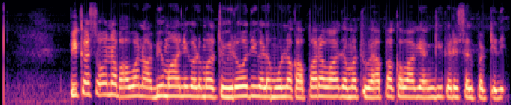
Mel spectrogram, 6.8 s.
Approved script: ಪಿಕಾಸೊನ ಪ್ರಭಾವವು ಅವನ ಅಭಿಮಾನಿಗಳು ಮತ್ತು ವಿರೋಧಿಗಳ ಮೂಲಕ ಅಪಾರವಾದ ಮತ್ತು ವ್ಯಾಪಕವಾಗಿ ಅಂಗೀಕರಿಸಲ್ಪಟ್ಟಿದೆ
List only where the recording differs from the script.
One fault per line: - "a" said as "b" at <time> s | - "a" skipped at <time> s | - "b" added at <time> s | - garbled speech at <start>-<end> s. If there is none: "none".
- "ಪ್ರಭಾವವು" skipped at 1.6 s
